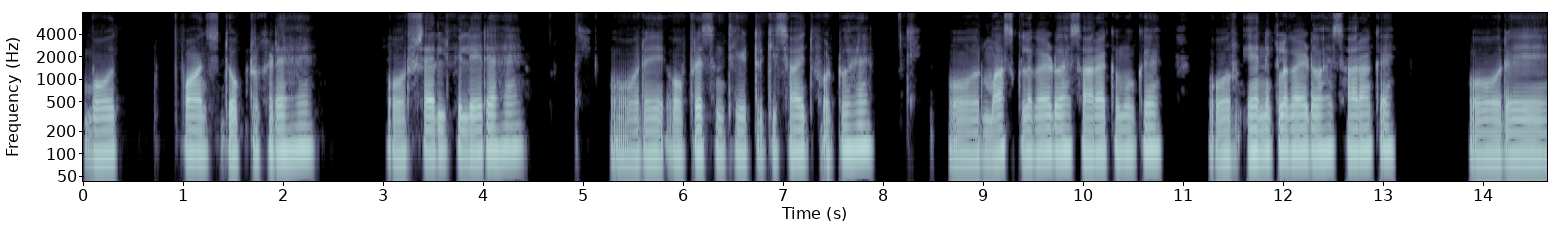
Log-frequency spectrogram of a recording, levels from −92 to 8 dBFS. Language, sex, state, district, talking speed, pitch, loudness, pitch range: Marwari, male, Rajasthan, Nagaur, 135 wpm, 110 Hz, -21 LUFS, 100-115 Hz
